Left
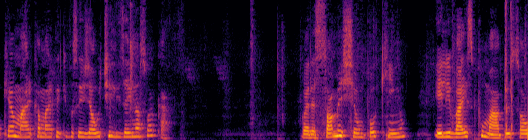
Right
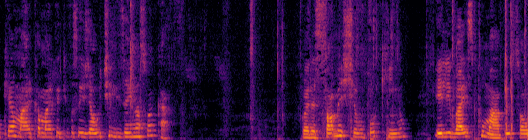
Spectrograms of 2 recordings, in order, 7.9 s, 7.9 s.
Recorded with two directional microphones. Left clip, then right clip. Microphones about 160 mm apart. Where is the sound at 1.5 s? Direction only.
50° left (ahead or behind).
